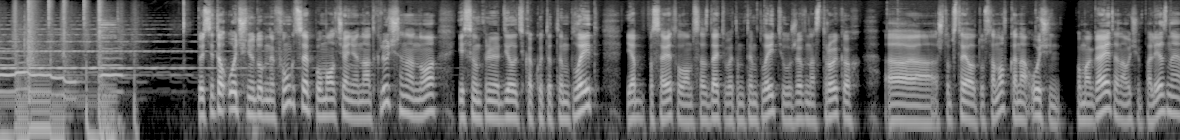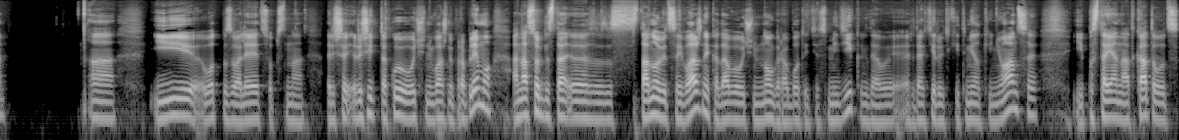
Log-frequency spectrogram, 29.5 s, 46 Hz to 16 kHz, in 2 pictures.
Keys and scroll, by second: 1.4 space.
